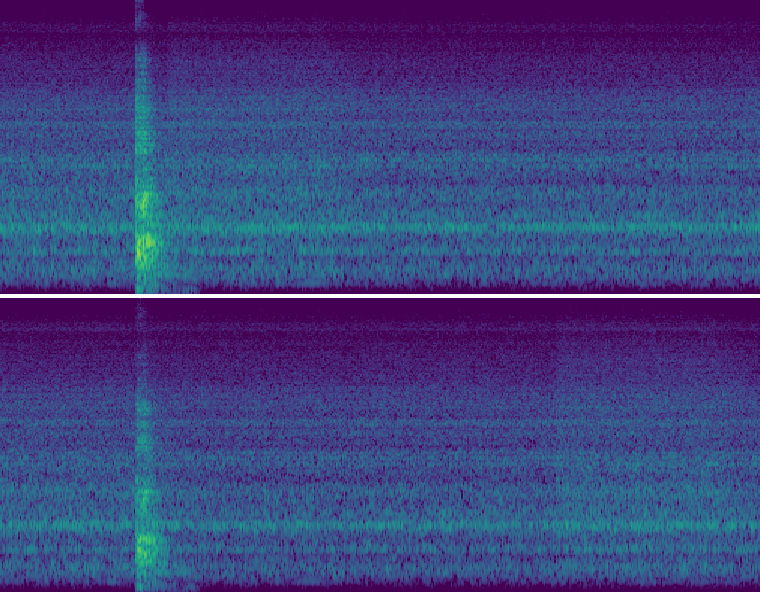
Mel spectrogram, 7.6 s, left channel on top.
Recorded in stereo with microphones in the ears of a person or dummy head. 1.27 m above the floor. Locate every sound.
1.4 s knocking: 85° left, 0.7 m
